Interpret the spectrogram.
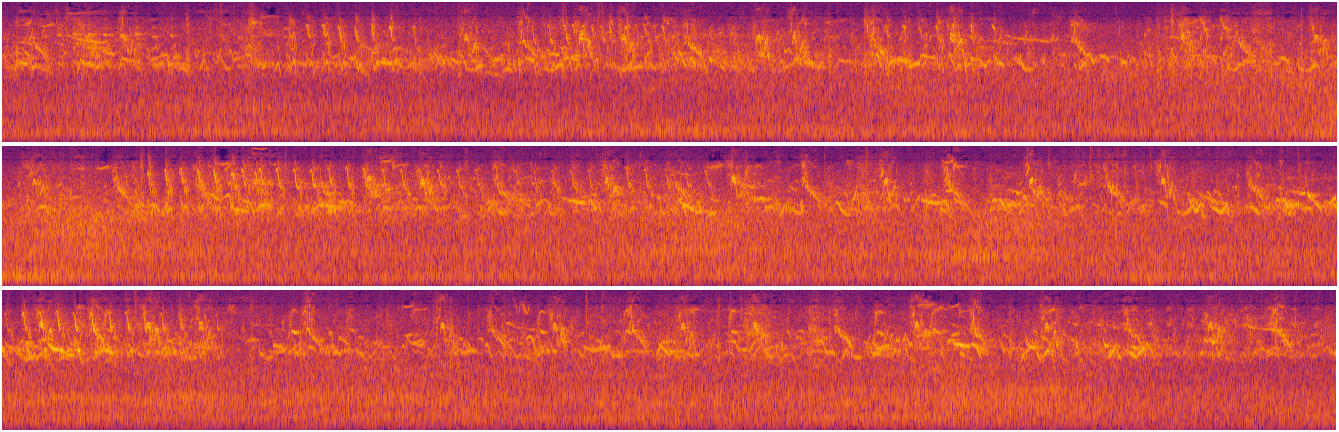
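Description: Songbirds calling constantly, a dense chatter of many short, quick, overlapping chirps, over a steady background noise.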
